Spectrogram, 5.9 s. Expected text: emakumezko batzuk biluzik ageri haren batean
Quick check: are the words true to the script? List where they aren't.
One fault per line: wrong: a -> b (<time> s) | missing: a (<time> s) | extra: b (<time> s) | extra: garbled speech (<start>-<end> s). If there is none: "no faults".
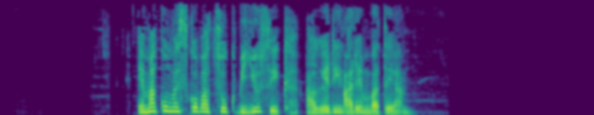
no faults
